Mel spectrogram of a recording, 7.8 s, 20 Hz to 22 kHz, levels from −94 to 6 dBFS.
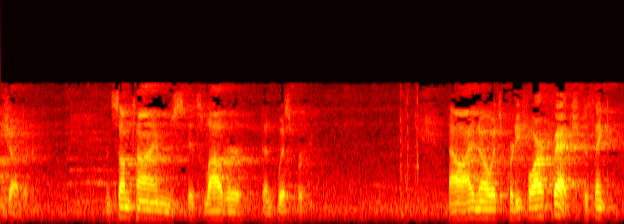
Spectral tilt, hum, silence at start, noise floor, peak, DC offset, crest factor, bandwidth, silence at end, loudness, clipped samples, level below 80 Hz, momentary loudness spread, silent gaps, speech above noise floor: -9 dB/octave; none; 0 s; -47 dBFS; 0 dBFS; under 0.1%; 22 dB; 5.8 kHz; 0 s; -21 LUFS; under 0.1%; -76 dBFS; 24 LU; none; 26 dB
